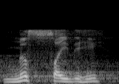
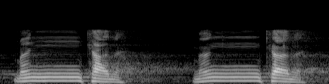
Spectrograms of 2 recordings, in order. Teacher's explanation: كمثال صف ذا ثنا من صيده، من صيده، ما تقول مص صيده كالإخفاء الإدغام أبدا، وإنما من صيده، من صيده هكذا، يعني من ضع مثلا من كان، من كان، فالنون موجودة لكن لا تخرجها تماما، لا تلصق اللسان باللثة فوق · Shown in: second take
